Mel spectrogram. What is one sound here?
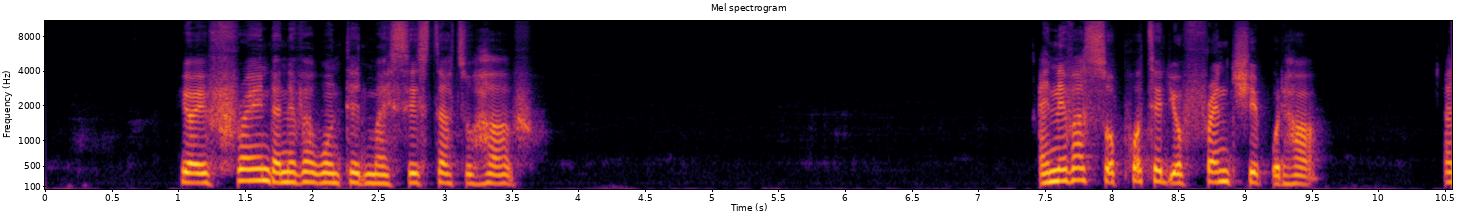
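Another young woman answers with animation, close by.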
